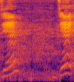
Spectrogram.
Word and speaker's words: ज्ञ: वैसे अधिकतर विद्यार्थी जो है इसका उच्चारण ज्ञ के रूप में करते हैं, तो ये बिल्कुल ही गलत है। ये है ज्ञ इसलिए कह रही हूँ बेटे क्योंकि यहाँ पर अगर हम इसके टुकड़े करके देखते हैं तो देखिए क्या बनते हैं। ज, योग चिन्ह य और 1 स्वर, इसीलिए इसका उच्चारण बना ज, ना कि ग। तो ग नहीं बोलना, ज।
